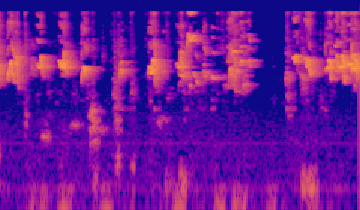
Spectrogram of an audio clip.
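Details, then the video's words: Short, loud bursts of high chirping from saffron finches, each phrase a cluster of harsh, buzzy notes separated by brief gaps, with faint low knocks. "gorriones pecho amarillo cantando"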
